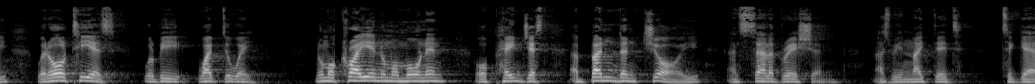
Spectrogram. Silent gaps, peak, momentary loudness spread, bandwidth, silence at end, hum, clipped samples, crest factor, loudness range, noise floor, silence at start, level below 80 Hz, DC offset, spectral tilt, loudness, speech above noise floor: none; -2 dBFS; 16 LU; 15.5 kHz; 0 s; none; under 0.1%; 24 dB; 5 LU; -61 dBFS; 0 s; -62 dBFS; under 0.1%; -4.5 dB/octave; -25 LUFS; 36 dB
